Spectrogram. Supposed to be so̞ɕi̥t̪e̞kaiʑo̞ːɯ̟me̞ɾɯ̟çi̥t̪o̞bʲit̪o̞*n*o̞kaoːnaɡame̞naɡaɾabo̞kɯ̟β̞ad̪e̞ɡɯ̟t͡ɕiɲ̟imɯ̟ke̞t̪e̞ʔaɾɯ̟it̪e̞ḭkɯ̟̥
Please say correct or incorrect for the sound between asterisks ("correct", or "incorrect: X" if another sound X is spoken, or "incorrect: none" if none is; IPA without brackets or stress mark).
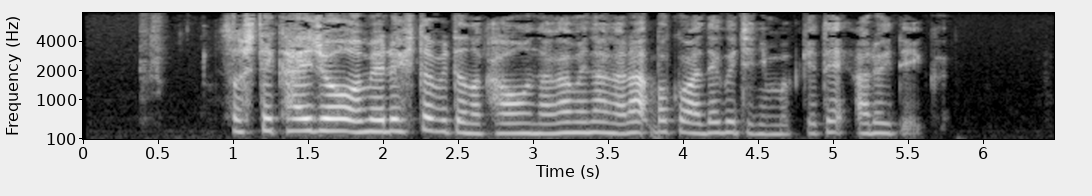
correct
